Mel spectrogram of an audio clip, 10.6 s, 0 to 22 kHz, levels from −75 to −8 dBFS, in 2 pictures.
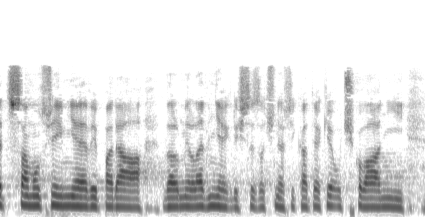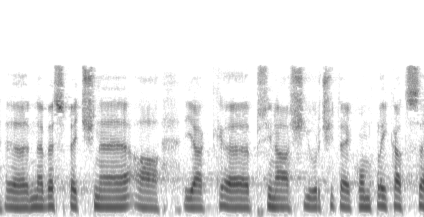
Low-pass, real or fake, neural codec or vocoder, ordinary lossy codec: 7.2 kHz; real; none; MP3, 32 kbps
